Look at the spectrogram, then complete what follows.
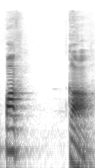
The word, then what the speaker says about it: পাক্কা: প আকারে পা ক নিচে ক আকার পাক্কা উচ্চারণটা কিরকম প আকারে পা কয় হসন্ত ক আকার অর্থাৎ কিনা পাক্কা পাক্কা কটা কম উচ্চারিত হচ্ছে উপরের যে কটা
